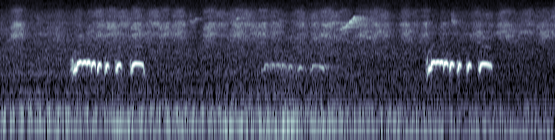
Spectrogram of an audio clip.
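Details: Zebra dove, a local bird singing in the wild at morning: two stuttering runs of mellow coos about two and a half seconds apart, a quieter dove cooing in between, over a steady low background hum.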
